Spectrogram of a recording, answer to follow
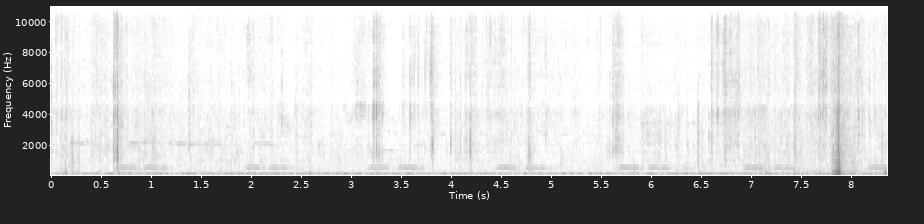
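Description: Dry, papery outer leaves being peeled and torn off a leek stem by hand: faint scattered crackling and tearing, with a sharper click near the end.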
